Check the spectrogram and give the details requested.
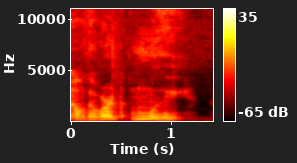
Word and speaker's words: мы: Let's have a look at the spelling of the word МЫ /mêê/: the first sound is /m/ and then we have Ы /êê/ and all together it's МЫ /mêê/, which is Russian for "we" Let's spell the word ПЬЁМ /p'yom/.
